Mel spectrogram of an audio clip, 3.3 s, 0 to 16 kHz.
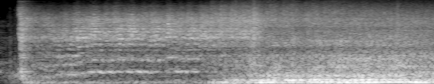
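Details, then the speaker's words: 1974 Chevy El Camino V8, first start after swapping in a newly installed setup: starter whirr, catches and flares to a fast steady idle way too high; throttle linkage likely stuck open, no vacuum leaks. "oh that's that's that's not right that was way too uh way too high"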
